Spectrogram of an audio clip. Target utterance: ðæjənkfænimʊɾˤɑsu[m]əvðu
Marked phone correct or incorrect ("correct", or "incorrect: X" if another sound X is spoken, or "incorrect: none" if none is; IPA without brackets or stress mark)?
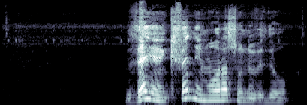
incorrect: n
